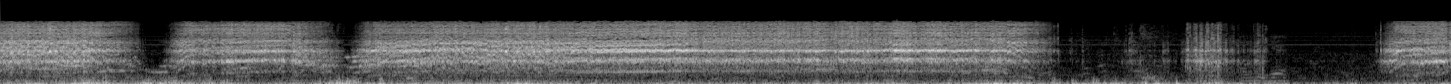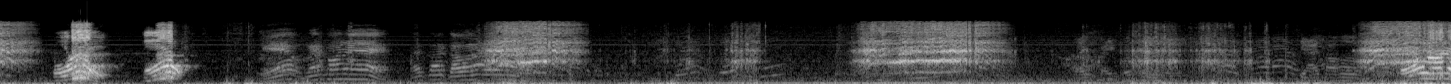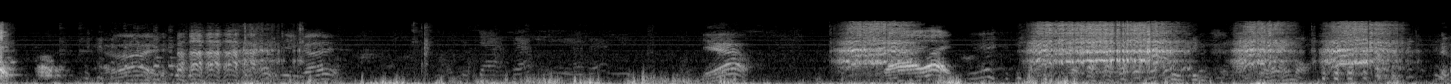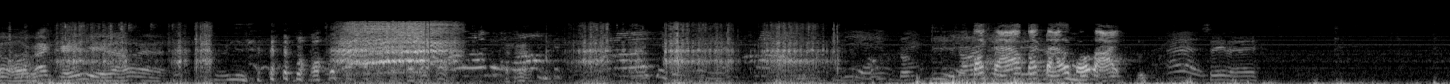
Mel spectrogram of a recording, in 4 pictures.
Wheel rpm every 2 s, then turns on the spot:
100, 90, 150, 160, 160, 30, 20, 50, 0, 20, 20, 50, 30, 10, 30, 10, 0, 0, 20, 50, 60, 40, 20, 50, 20, 20, 0, 0, 0.
24-28 44-46 48-52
